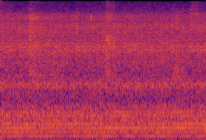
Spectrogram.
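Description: Steady low background hum with a few faint, even tones underneath and no change through the pause.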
